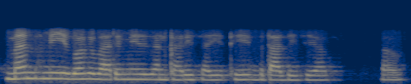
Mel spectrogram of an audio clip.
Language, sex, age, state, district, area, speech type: Hindi, female, 18-30, Uttar Pradesh, Varanasi, urban, conversation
